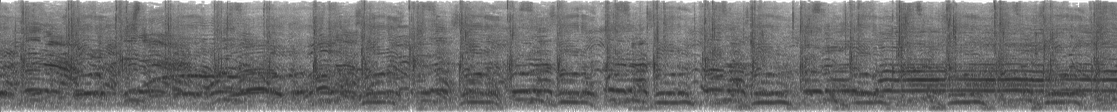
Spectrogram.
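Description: People clap their hands.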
